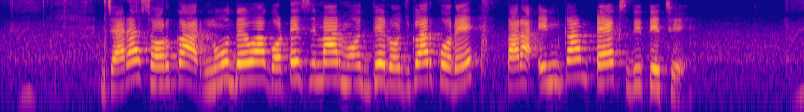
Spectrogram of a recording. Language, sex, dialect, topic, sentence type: Bengali, male, Western, banking, statement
